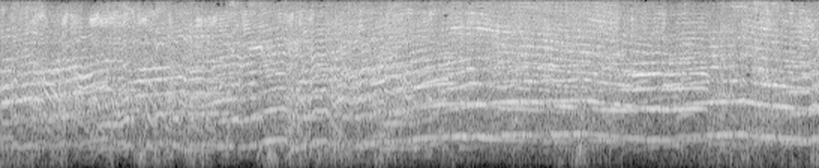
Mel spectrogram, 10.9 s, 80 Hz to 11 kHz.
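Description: Several 1/8-scale nitro on-road RC race cars running at high revs, their small two-stroke glow engines making overlapping high whines. The pitches rise and fall over and over as the cars accelerate and lift off around the corners.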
